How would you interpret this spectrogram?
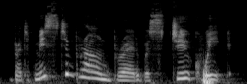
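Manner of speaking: plain reading voice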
